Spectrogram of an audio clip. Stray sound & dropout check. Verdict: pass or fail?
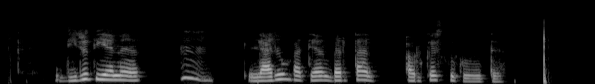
fail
